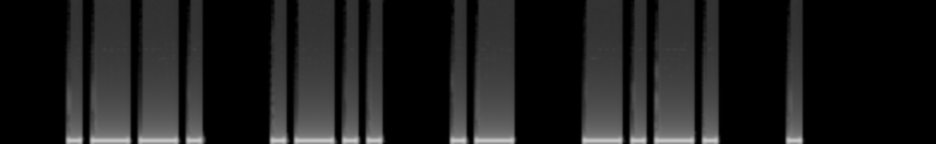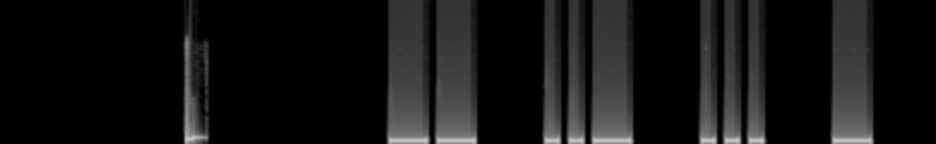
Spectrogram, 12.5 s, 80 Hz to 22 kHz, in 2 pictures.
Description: Morse code, heard as a keyed tone, about 15 wpm, spaced as for 11 wpm, 700 Hz. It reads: PLACE MUST
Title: 2x Character Spacing - Top 200 Words - 15wpm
